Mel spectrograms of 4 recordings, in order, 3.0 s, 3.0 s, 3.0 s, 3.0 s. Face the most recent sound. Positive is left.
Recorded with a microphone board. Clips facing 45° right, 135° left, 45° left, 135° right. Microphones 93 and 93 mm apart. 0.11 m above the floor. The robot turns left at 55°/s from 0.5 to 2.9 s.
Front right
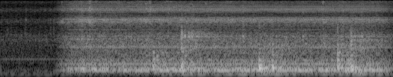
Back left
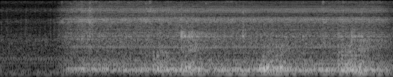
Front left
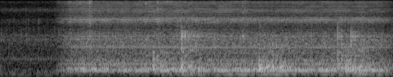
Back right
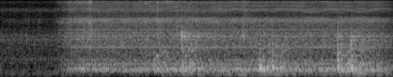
turn(degrees=-75)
